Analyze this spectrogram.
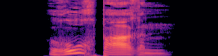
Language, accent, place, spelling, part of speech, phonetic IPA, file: German, Germany, Berlin, ruchbaren, adjective, [ˈʁuːxbaːʁən], De-ruchbaren.ogg
- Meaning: inflection of ruchbar: 1. strong genitive masculine/neuter singular 2. weak/mixed genitive/dative all-gender singular 3. strong/weak/mixed accusative masculine singular 4. strong dative plural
